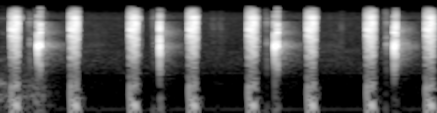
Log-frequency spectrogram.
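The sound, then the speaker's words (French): Crisp finger snaps and sharp clicky hits in a steady rhythmic pattern, some with a brief ringing dish-like tone, as a man makes music by snapping his fingers and rubbing his dishes; about a dozen strikes with short gaps and no talking. “Il claque des doigts, il frotte sa vaisselle.”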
